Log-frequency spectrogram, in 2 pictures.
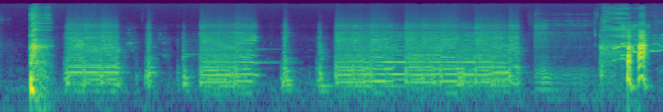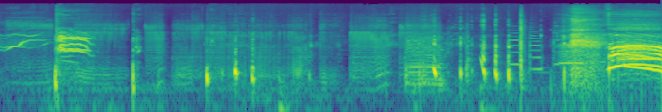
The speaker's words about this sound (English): And I think you'll be able to distinguish when the fart pedal kicks in.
